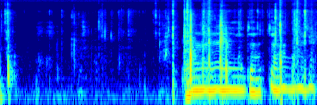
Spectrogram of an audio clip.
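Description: Playing cards being shuffled and handled, with soft crinkling and a few clicks, then about two and a half seconds in a man hums a low steady note, twice.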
